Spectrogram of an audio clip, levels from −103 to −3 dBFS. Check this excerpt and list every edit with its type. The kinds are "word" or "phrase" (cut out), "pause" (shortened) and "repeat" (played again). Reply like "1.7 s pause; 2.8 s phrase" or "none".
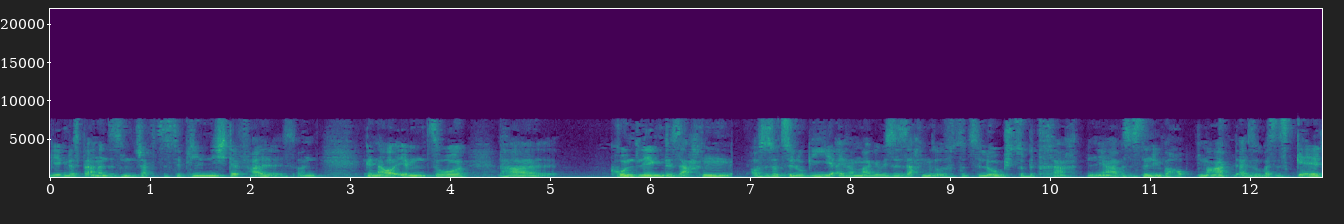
none

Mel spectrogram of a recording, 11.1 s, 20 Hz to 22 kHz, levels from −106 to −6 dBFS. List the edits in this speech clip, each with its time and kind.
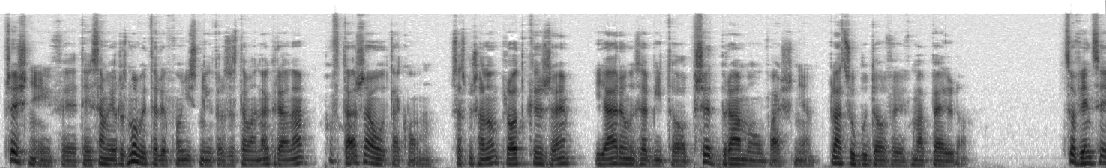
3.1 s pause; 8.2 s pause

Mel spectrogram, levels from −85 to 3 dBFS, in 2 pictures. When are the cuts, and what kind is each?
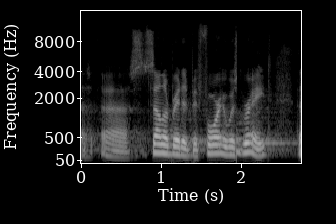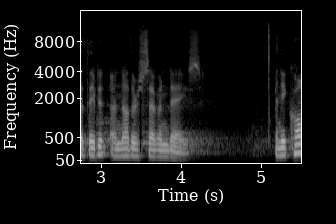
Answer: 1.9 s word; 2.9 s word

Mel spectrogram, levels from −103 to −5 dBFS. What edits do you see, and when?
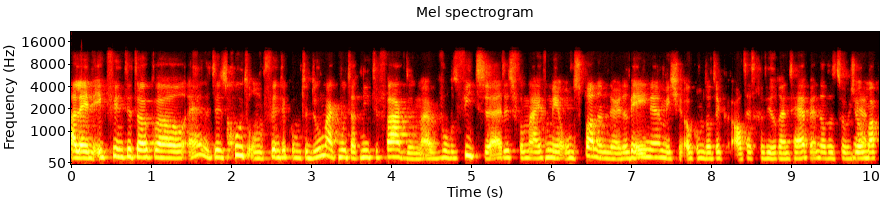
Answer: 1.9 s word; 5.4 s word; 5.9 s word; 7.0 s phrase

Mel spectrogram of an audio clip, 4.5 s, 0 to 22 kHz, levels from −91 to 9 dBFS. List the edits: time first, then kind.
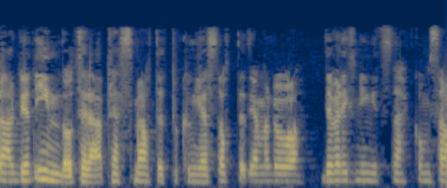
none

